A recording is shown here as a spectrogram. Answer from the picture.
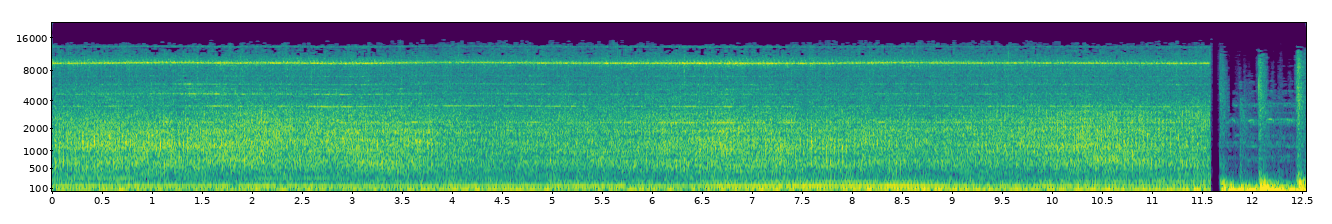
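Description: A steady mechanical drone: a low hum with a faint high whine above it. It cuts in abruptly and cuts off suddenly near the end.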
